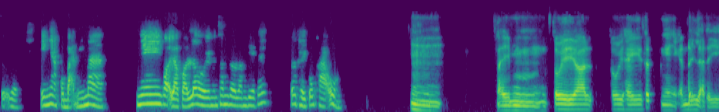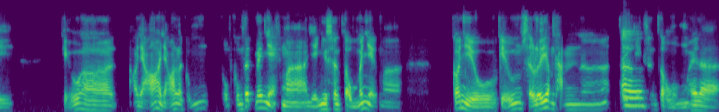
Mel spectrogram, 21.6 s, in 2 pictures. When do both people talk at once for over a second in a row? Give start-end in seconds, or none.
none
